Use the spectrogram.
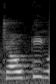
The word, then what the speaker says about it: Chowking: Halo-halo sa chowking o halo-halo sa manginasal? Basta. Unsay tama nga pag-pronounce sa chowking o shoking? Chowking.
